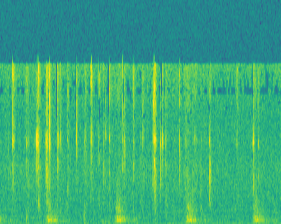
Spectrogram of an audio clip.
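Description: Very faint mouth sounds of someone chewing dried larvae: four soft, short noises about every second and a half, with a few small sharp clicks.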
